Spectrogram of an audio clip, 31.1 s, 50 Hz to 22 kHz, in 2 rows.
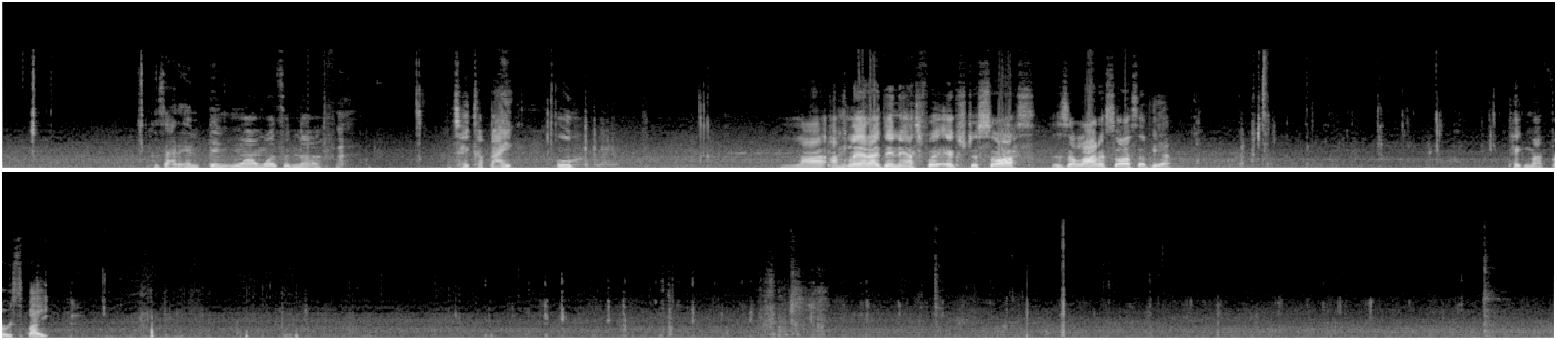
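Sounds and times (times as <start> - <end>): low hum inside a car: 0.0 - 31.0
mouth clicks and smacks: 0.2 - 0.6, 11.8 - 15.1, 19.9 - 30.9
person chewing food: 11.7 - 15.1, 16.0 - 31.0.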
